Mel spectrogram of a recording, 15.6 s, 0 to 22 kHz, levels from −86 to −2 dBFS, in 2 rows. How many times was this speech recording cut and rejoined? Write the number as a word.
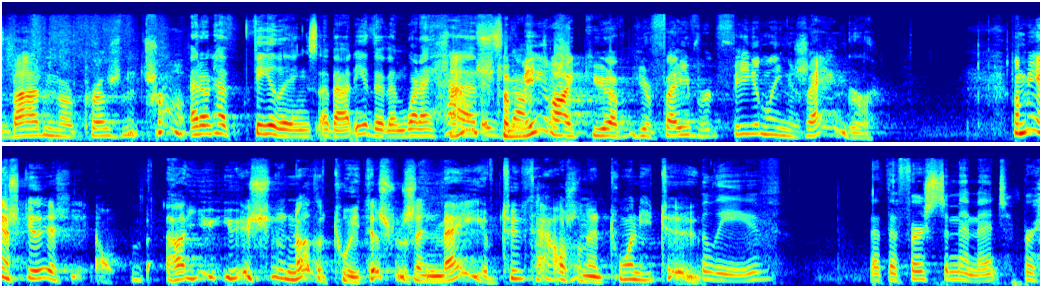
one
